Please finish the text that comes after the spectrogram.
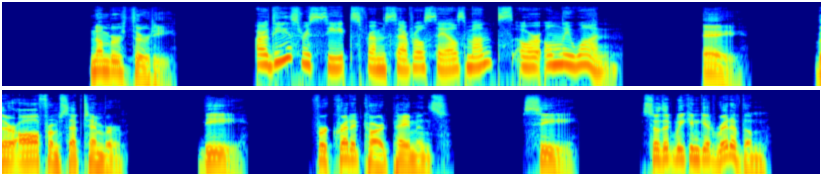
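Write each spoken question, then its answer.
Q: Are these receipts from several sales months or only one?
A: A: They're all from September.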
